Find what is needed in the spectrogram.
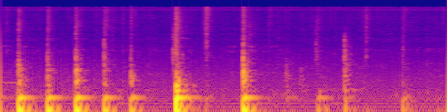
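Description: Wooden-backed rubber stamp tapped on an ink pad and pressed down on a padded car sunshade: about a dozen light knocks, quickest in the first second and a half, the loudest a little under two seconds in.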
